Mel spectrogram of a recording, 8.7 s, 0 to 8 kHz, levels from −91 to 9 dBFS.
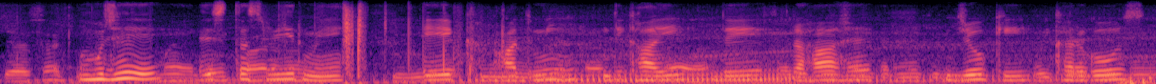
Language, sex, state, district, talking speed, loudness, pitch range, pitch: Hindi, male, Madhya Pradesh, Katni, 90 wpm, -21 LUFS, 140-170 Hz, 155 Hz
